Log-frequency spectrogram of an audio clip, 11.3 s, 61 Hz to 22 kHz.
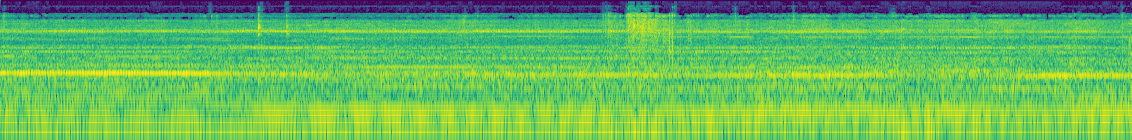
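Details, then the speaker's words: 4106 bus with suspected Allison V730 transmission whine (power steering lines also checked), on a test drive: steady whine over the diesel rumble follows engine speed, not road speed, loudest from the rear closet. Source not yet found. "as the engine speed goes up it's changing it's definitely related to engine speed not not road speed"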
